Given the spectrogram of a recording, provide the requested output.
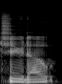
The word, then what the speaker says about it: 4YDO: For Twisted Minds, if you weren't aware, 4YDO is pronounced Chudo. So if you hear me talk about Chudo, it's that guy.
